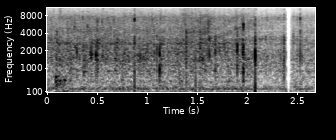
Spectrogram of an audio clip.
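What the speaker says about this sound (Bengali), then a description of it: "তারপর মশলাটাকে আবার কষিয়ে নিচ্ছি।" Turmeric and chili powder masala sizzling steadily in a pan for cabbage bhaji, a continuous close crackle with scattered sharp pops and a brief stir near the end.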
